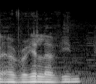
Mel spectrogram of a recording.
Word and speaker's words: Avril Lavigne: Da, da, da, wie geht das Lied von Avril Lavigne?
